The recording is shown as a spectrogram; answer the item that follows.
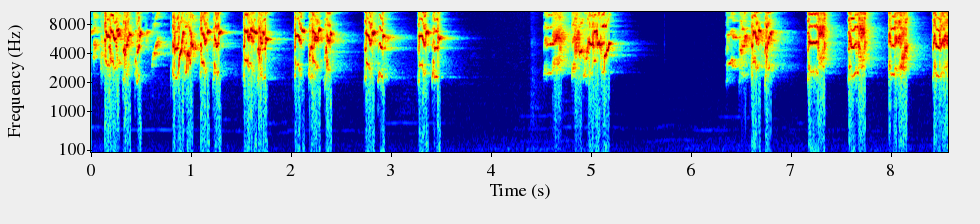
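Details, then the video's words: Lovebird sound used to get other lovebirds singing: rapid runs of harsh, high, rasping squawks in quick series, broken by two short pauses, then resuming in a fast stuttering sequence. "Dijamin Lovebird pasti langsung ikut bunyi"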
